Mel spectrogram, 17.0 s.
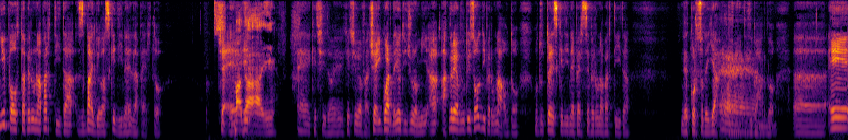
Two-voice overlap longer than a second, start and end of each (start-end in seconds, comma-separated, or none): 14.4-15.6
